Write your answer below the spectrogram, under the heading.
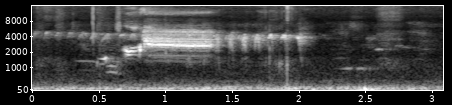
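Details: Red-winged blackbird (Agelaius phoeniceus) call at Rehoboth Beach, Delaware: a few quick sliding notes, then a harsh buzzy trill of about half a second, over a low rumble of wind or surf.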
